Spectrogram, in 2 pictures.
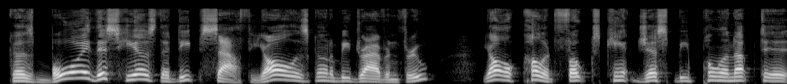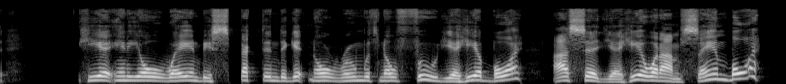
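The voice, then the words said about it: Put-on Southern hillbilly accent. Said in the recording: “did an imitation of a hillbilly accent ... say some more Southern-style stuff”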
